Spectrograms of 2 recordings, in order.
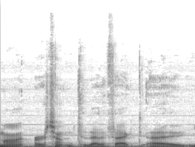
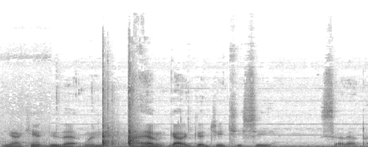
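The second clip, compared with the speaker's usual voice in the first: ordinary delivery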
